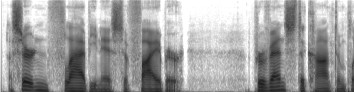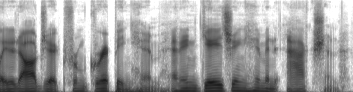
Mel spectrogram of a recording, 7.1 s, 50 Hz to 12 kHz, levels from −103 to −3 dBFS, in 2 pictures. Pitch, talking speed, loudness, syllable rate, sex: 95 Hz, 145 wpm, -21 LUFS, 5.0 syllables/s, male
